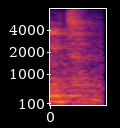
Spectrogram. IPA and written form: iːt (eat)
